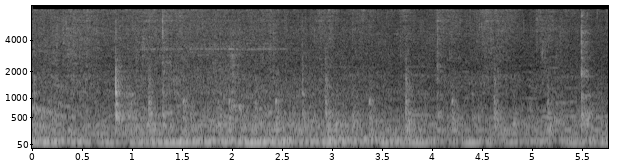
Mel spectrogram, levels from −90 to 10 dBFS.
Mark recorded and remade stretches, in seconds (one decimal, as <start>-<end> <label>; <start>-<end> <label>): 0.0-5.8 recorded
